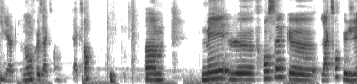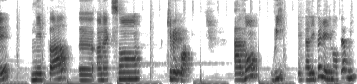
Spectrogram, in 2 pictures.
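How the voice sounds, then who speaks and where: Young woman from Canada, relaxed get-ready-with-me chatter, filler-heavy, echoey room with soft music. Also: fairly high pitch, measured pace. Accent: France-style French learned in Canada. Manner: chatty, musing aloud with many fillers. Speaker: beauty vlogger. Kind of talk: casual get-ready-with-me chat.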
